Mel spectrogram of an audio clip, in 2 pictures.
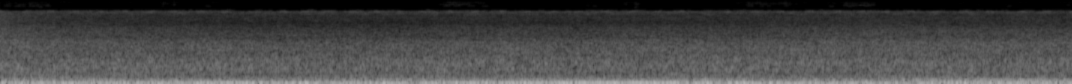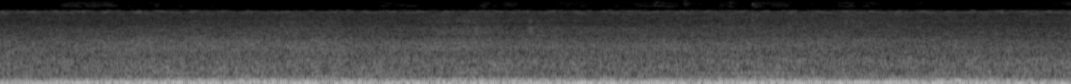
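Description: Steady low rumble of nearby highway traffic, with a low engine hum that shifts slightly in pitch about six seconds in.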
